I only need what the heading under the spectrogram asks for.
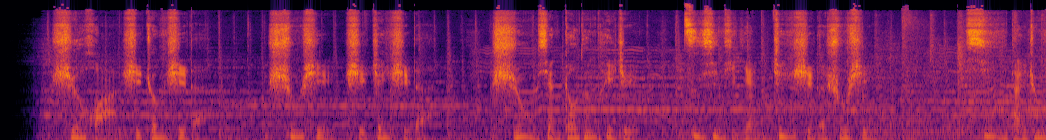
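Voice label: Mandarin Chinese, China, male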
